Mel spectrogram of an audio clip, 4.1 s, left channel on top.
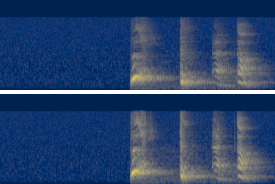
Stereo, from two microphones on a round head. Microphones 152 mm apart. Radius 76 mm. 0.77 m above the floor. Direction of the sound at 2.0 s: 50° right (ahead or behind).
